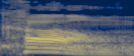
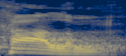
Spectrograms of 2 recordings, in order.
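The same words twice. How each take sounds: First: The L is silent. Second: The L is pronounced. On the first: The speaker calls it right. "Just like when you say calm" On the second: The speaker calls it wrong. "not calm"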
